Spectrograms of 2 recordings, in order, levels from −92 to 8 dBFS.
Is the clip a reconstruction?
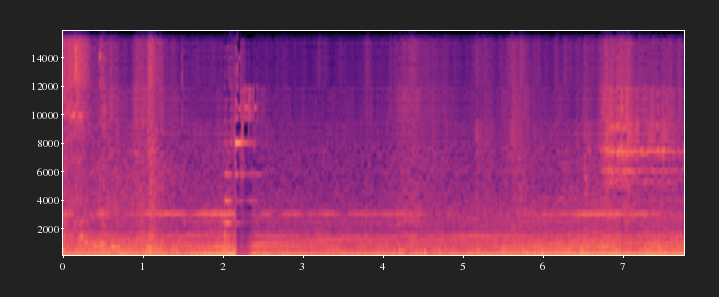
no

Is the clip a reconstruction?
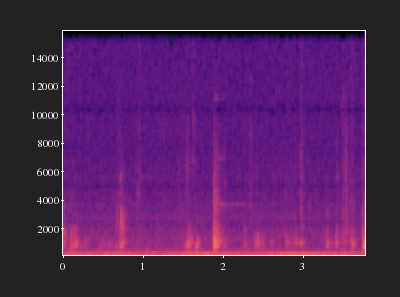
no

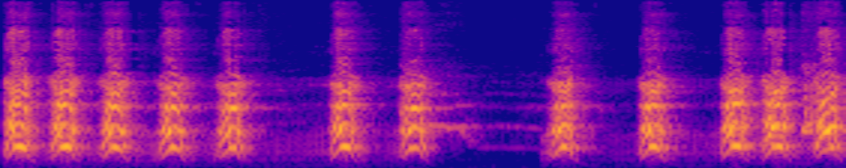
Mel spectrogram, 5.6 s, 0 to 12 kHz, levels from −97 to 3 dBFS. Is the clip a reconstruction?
no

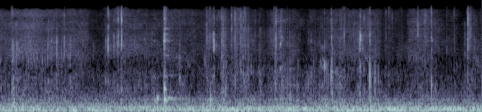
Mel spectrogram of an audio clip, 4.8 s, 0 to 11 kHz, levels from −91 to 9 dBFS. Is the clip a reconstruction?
yes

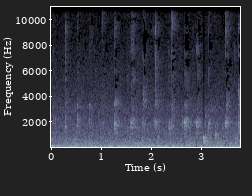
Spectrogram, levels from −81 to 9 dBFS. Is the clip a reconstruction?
no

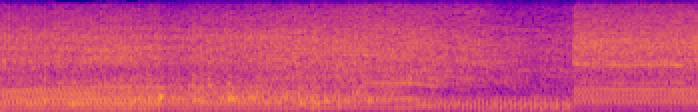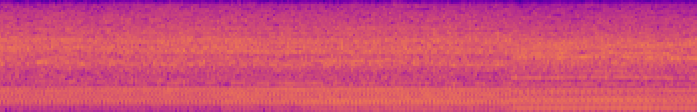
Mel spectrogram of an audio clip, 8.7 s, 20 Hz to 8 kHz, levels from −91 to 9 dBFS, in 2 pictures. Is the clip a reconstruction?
no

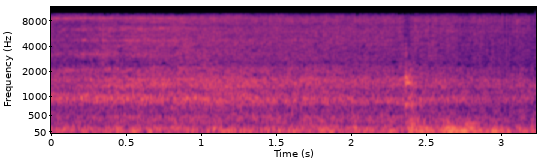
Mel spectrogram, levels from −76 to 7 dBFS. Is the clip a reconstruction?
no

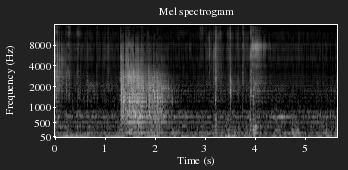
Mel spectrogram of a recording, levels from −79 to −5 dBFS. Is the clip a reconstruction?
yes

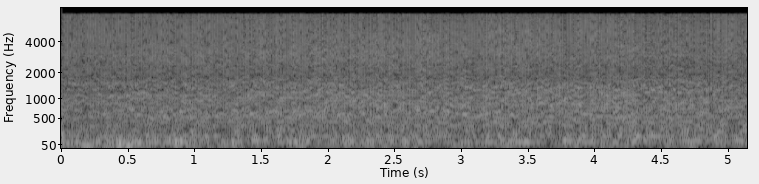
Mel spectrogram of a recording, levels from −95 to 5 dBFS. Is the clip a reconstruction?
yes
